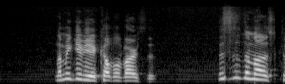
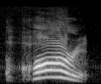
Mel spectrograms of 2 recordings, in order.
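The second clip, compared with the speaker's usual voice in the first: emphatic horrid; 7 semitones higher, 5 dB louder than usual. Real, not acted. Emphatic horror description.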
